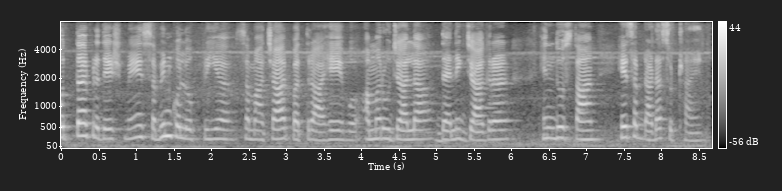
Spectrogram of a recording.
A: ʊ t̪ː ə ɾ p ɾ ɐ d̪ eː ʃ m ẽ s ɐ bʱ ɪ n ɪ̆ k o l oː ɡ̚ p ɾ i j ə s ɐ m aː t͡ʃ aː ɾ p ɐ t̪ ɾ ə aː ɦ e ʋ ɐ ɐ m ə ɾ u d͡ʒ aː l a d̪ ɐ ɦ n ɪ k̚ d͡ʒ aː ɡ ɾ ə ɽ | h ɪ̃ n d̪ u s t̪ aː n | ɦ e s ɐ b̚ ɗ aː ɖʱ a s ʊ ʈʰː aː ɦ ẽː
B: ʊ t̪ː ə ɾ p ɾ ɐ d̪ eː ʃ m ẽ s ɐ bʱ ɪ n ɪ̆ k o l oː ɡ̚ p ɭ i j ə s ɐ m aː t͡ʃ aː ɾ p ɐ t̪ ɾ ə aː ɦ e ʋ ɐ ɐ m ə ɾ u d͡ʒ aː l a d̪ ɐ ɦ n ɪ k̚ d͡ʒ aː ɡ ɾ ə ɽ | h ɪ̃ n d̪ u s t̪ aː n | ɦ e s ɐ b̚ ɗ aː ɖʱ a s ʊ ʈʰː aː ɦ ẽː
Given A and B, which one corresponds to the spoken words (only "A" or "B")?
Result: A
